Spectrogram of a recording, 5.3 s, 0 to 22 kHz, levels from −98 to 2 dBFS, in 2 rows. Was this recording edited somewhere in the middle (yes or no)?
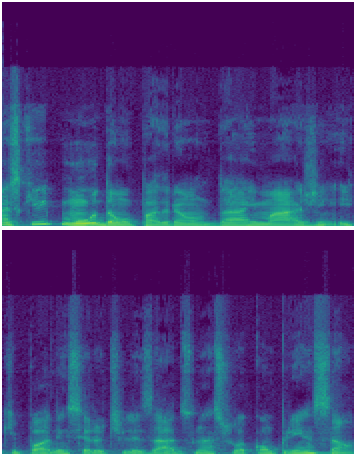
no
